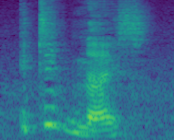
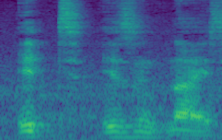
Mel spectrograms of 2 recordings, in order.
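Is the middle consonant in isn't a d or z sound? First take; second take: d; z. First: Isn't is said with a d sound. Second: Isn't is said with a z sound. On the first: "they do change it to a D" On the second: "It's much better to say it isn't"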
